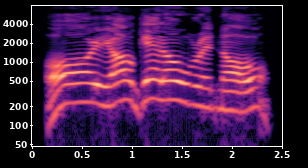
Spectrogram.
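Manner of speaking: very high, loud croak, mock soothing. Reading a story aloud, a father answers his son who begs to die, croaking voice. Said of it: "J B's voice croaked out of the shadows".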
